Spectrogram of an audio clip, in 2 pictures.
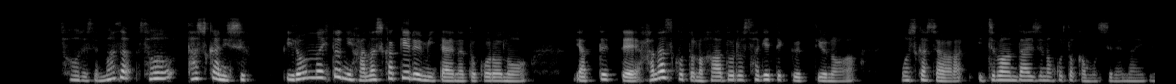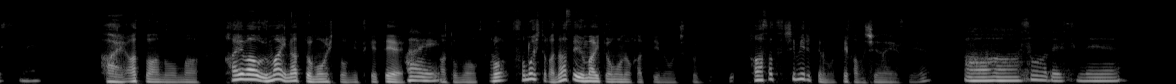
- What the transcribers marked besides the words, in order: none
- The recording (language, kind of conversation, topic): Japanese, advice, グループの集まりで、どうすれば自然に会話に入れますか？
